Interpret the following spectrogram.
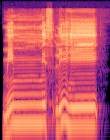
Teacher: تو یہاں پر یہ جو من ہے اس کا جو نون ساکن ہے، جب نون ساکن کو میم میں ادغام کریں گے تو نون ساکن کی آواز پھر نہیں آئے گی، بلکہ میم کے بعد میم کی آواز آئے گی، اور یہاں پر غنہ بھی کریں گے اور اسے پڑھیں گے مم مثلیہ۔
